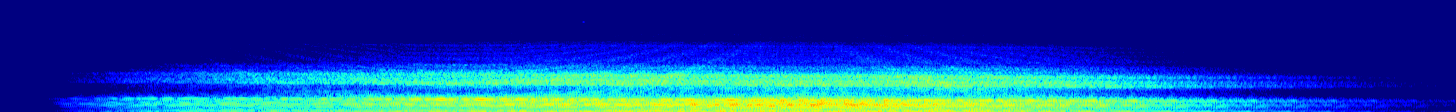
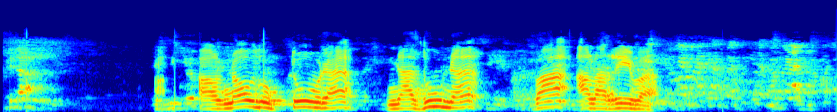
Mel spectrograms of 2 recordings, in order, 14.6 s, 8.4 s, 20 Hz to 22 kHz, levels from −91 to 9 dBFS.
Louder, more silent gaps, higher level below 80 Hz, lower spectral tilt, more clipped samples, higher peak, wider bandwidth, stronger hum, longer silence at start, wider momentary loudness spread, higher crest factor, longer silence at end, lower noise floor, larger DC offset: second, -26 LUFS vs -13 LUFS; neither; first, -38 dBFS vs -54 dBFS; first, -12 dB/octave vs -9 dB/octave; neither; second, -10 dBFS vs -2 dBFS; second, 4.4 kHz vs 5.6 kHz; neither; first, 1.45 s vs 0.1 s; about the same, 20 LU vs 20 LU; first, 18 dB vs 12 dB; first, 2.4 s vs 0.1 s; first, -80 dBFS vs -70 dBFS; neither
